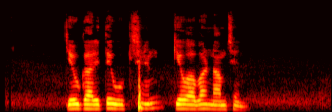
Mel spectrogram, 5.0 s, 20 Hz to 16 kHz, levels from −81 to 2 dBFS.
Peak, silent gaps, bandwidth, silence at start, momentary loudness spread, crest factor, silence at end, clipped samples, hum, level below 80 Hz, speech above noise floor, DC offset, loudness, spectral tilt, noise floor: -2 dBFS; none; 10 kHz; 1 s; 11 LU; 22 dB; 1.3 s; under 0.1%; none; -64 dBFS; 35 dB; under 0.1%; -24 LUFS; -7 dB/octave; -58 dBFS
